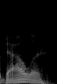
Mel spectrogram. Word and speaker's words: Dowler: It's no Taco Dowler. Rhymes with growler.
